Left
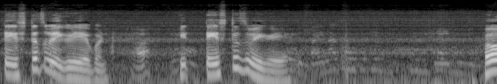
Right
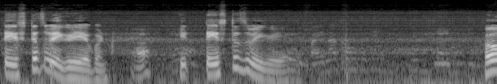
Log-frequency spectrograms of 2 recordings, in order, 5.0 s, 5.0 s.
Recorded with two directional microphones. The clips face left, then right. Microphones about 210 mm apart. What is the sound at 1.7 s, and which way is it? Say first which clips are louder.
Speech: left 2 dB; 10° left (ahead or behind).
